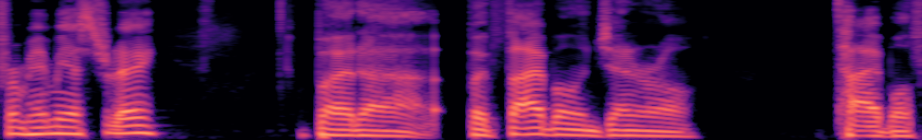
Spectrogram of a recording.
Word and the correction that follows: Thybulle: Thybulle. Sorry, pronunciation dyslexia.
